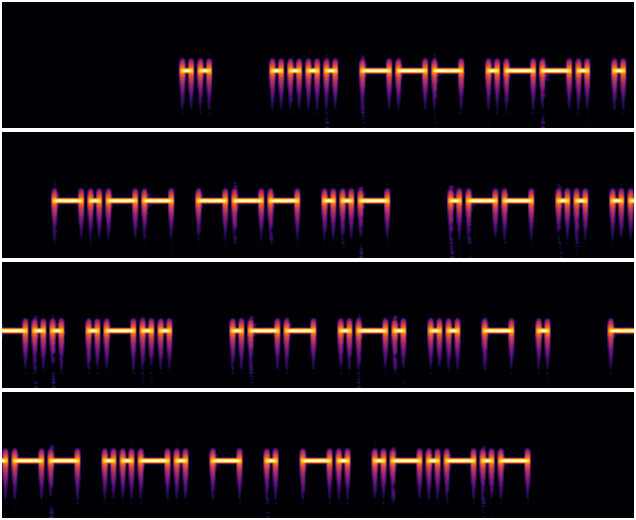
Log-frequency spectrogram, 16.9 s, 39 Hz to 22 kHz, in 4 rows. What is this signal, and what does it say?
Morse code, heard as a keyed tone, about 20 wpm, 700 Hz. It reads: I HOPE YOU WILL WRITE OFTEN.
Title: Sentences from Top 1000 Words - Review Part 1 - 20wpm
